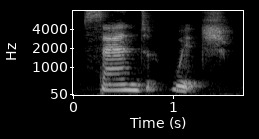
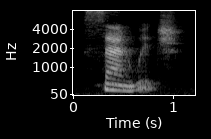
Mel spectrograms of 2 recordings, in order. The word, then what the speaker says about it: sandwich: It's not sandwich. It's sandwich. Wednesday.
